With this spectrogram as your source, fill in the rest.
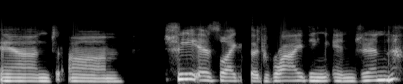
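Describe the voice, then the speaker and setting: Her voice sits fairly low, and the woman's pitch varies in an ordinary way. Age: 60s. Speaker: high priestess and event organizer. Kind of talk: casual interview chat. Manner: halting, many fillers.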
